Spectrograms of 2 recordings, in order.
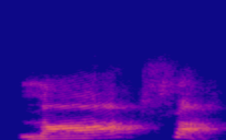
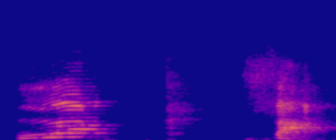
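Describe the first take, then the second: First: The word is said with a marked tone. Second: The word is said without the marked tone. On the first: It means liar. "hear that tone?" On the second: It means hoof. "Laksa is a hoof"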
